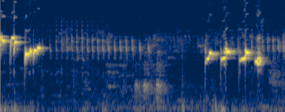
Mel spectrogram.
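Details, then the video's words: Greater green leafbird performing clear canary-style fill in its song for bird training: a few bright upslurred notes, then a long, evenly pulsed trill of soft ticking notes, followed by rapid chirped phrases. "Masteran Cucak Ijo Isian Kenari Jernih"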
